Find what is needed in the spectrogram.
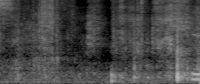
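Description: Packaging being handled as a small subscription box is opened: a few light clicks and taps.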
